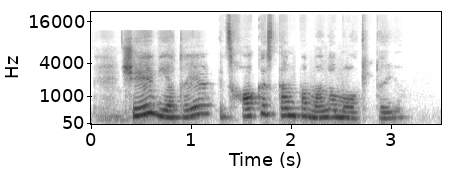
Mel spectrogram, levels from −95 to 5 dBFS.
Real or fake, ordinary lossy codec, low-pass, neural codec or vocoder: real; Opus, 16 kbps; 19.8 kHz; none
